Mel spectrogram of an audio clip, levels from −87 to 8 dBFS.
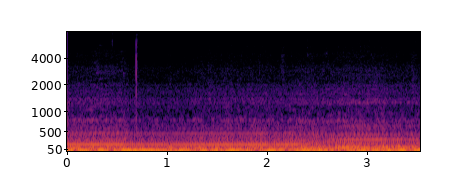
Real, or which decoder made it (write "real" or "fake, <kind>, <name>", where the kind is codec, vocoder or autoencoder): real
